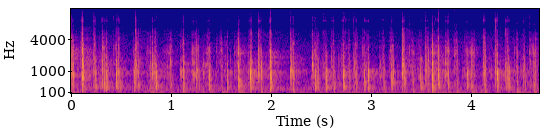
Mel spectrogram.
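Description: Fingertips of both hands type steadily on a NiZ Plum Atom 68, a compact 68-key mechanical keyboard with a hollow white plastic case and purple and yellow Domikey Gas Attack plastic SA keycaps, resting on a desk pad. About 30 quick, dry keystrokes fall in an uneven rhythm, each a short clack centred near 785 Hz that dies almost instantly, with a few louder presses standing out.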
